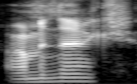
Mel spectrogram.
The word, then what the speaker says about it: Armagnac: not the cognac but the Armagnac arm and neck that is how you say it Armand axe are a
